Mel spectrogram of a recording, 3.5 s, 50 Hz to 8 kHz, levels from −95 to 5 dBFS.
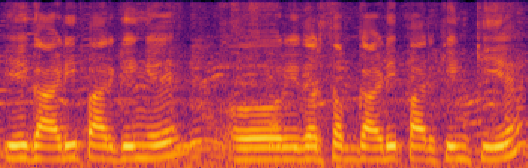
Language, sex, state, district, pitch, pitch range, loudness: Hindi, male, Maharashtra, Mumbai Suburban, 165 Hz, 160-175 Hz, -12 LUFS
